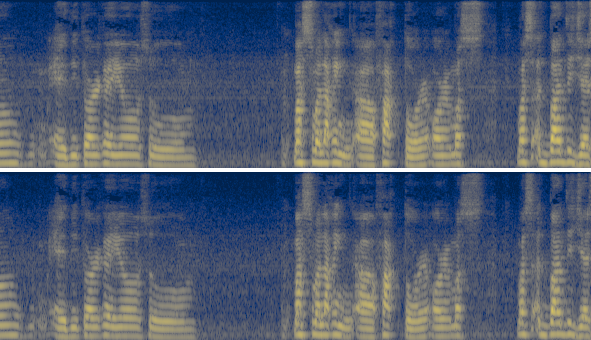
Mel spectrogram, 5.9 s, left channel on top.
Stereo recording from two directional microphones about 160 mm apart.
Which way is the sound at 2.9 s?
25° left (ahead or behind).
